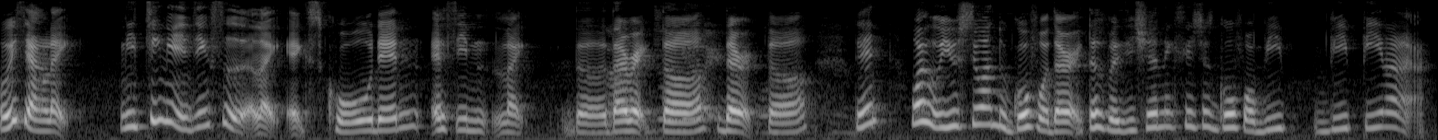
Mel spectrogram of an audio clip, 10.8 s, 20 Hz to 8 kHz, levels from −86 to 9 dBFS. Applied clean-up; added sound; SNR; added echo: none; none; none; none.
